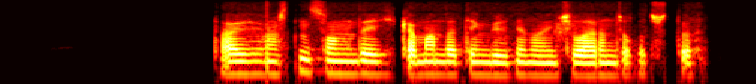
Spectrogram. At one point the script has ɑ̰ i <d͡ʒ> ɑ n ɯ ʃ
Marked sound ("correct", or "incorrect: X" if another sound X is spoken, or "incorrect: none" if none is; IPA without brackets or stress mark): incorrect: none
